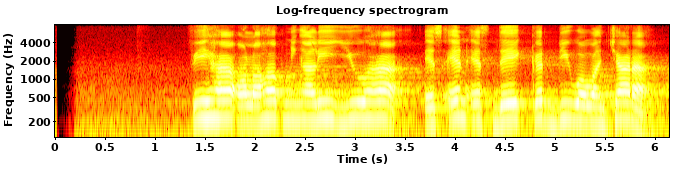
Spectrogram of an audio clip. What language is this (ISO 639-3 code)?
sun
